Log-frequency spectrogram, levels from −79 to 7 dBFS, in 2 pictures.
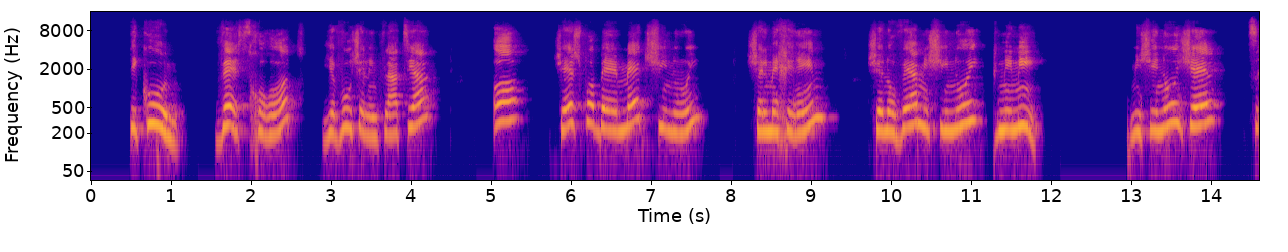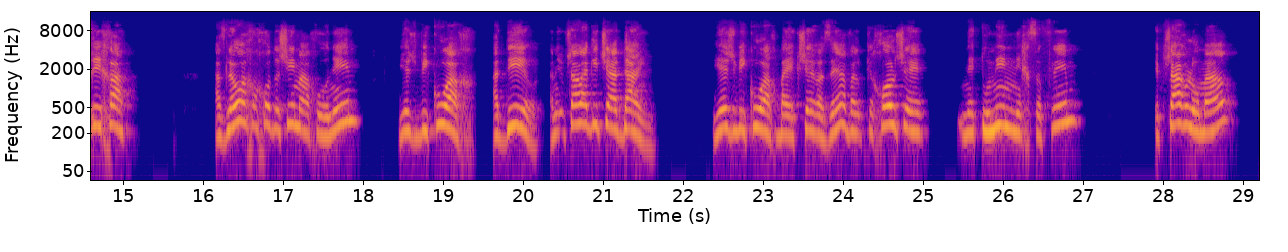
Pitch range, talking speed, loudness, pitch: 205-275 Hz, 80 wpm, -18 LUFS, 235 Hz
